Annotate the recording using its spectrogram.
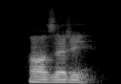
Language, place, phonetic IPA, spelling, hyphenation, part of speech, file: Azerbaijani, Baku, [ɑːzæˈɾi], azəri, a‧zə‧ri, noun, LL-Q9292 (aze)-azəri.wav
- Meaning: Azeri, Azerbaijani (person)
